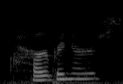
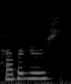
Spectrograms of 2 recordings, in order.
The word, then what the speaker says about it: harbinger: been known to be harbingers harbingers okay I'm bad with that word um Harbinger Harbinger M really okay hard G harbingers of bad news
